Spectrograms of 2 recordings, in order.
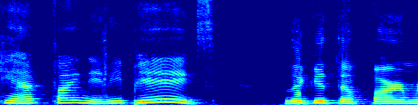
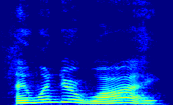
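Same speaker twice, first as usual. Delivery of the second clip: ordinary delivery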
